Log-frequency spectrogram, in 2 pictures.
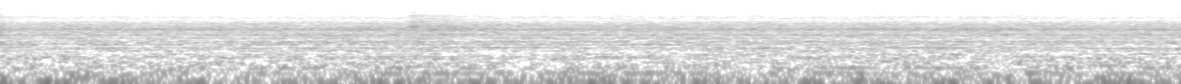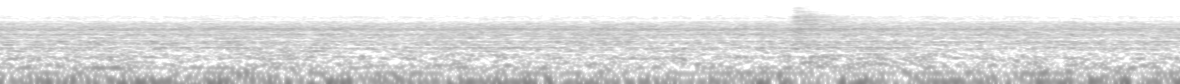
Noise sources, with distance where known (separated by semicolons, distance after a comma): background noise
